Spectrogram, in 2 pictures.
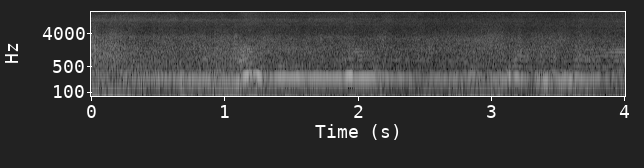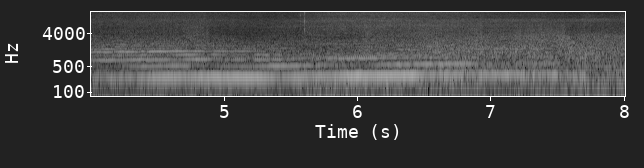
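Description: Honda Hornet's inline-four engine running while the motorcycle is ridden, heard from the rider's position with a low rush of wind noise. Its note holds steady, then climbs slowly over the second half and drops off just before the end as the throttle comes off.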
